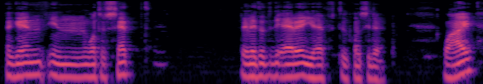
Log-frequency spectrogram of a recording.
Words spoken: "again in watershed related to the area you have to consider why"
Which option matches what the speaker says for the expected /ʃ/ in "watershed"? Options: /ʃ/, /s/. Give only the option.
/s/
